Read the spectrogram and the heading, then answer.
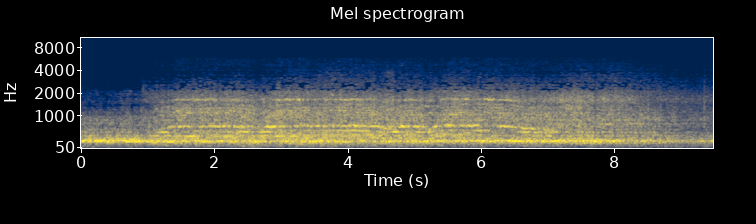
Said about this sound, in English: The train roars through the night.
